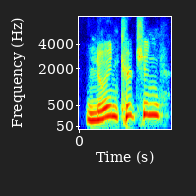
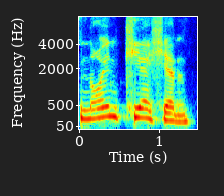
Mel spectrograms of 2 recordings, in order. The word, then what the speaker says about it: Neunkirchen: Neunkirchen? So close. Close, So yes. It's Neunkirchen. Kirchen.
